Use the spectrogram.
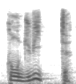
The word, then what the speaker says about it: conduit: C'est la voiture que tu as conduite. And that's when you hear the difference between conduit, because remember, final T is not pronounced, conduit here, and then the feminine, conduite.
